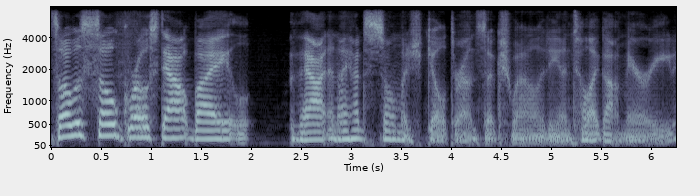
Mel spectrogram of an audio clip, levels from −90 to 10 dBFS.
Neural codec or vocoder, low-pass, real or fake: vocoder, 24 kHz, 100 mel bands, Vocos; 7.2 kHz; fake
